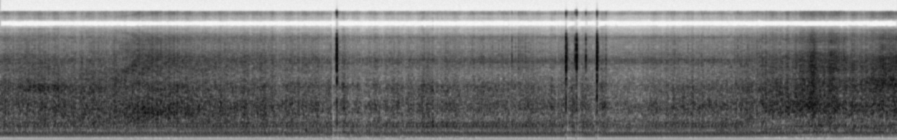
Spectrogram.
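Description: Steady idle with a slightly uneven, lumpy beat and a few odd clicks; rough running, possibly a misfire but unconfirmed.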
